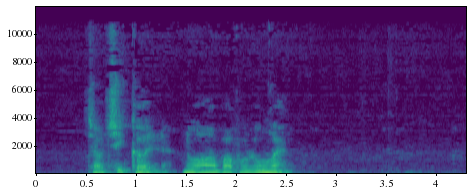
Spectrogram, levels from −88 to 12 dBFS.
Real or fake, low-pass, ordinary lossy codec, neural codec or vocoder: real; 10.8 kHz; AAC, 32 kbps; none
